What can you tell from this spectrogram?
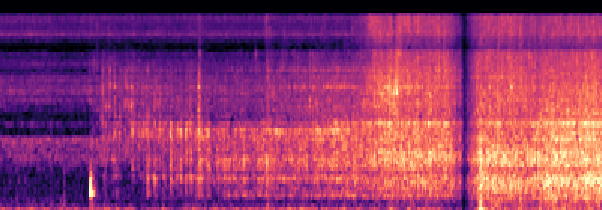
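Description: Yoghurt-marinated chicken pieces sizzling in hot cooking oil in a frying pan. The sizzle is faint at first and grows louder from about five seconds in as the pan fills, with a brief break a little after six seconds.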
